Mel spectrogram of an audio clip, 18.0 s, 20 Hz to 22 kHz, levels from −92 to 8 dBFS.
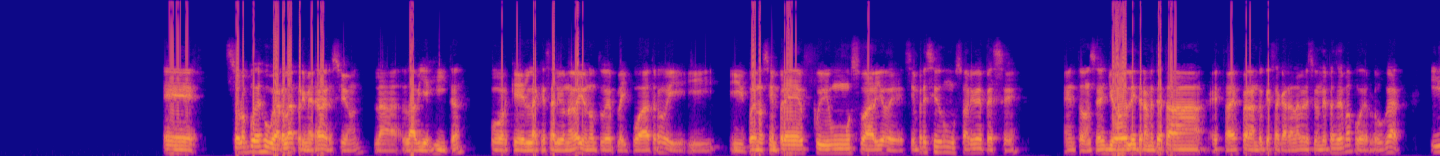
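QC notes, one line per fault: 2.11–2.34 s, integer overflow: sharp cracks on the loudest peaks, overdriven by about 1 dB, where samples past full scale wrap to the opposite sign instead of limiting.
2.95–4.04 s, integer overflow: a longer run of violent snapping, peaks about 3 dB over the limit flipping across the whole range, harsher than ordinary clipping.
5.12–5.16 s, integer overflow: brief cracking as peaks about 1 dB too hot wrap from full positive to full negative.
6.27–7.28 s, integer overflow: repeated cracks through this stretch, loud passages about 1 dB over full scale wrapping around rather than being held at the ceiling.
9.39–9.94 s, integer overflow: intermittent sharp snaps on peaks about 1 dB too loud, each overshoot flipping sign across the full range.
10.85 s, integer overflow: brief cracking where peaks sitting right at the limit wrapped to the opposite extreme.
13.90–14.69 s, integer overflow: strong cracking on peaks about 2 dB over full scale, the sum wrapping around instead of saturating.
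15.38–15.85 s, integer overflow: violent cracks as peaks about 2 dB past the integer limit flip sign across the whole range.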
